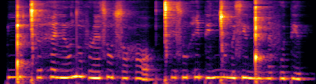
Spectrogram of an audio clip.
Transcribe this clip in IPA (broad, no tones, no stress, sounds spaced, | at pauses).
ŋ͡ǃ u ǀʰ ɘ h ɛ lʲ õ d õ f ɹ ɛ̃ s õ s ɔ h ɔ | ǀʰ i s ũ h i pʲ ɘ ŋ͡ǀ ũ n u sʲ ũ ŋ͡ǃ i n ɛ f u pʲ ɨ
